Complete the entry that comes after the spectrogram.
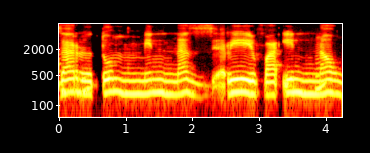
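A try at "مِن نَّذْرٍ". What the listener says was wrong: Tidak min nazri. Ada di sini harokat ro-nya tanwin ya. Min nazrin, tidak min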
